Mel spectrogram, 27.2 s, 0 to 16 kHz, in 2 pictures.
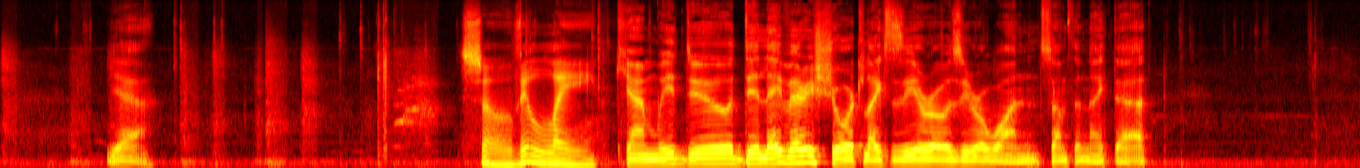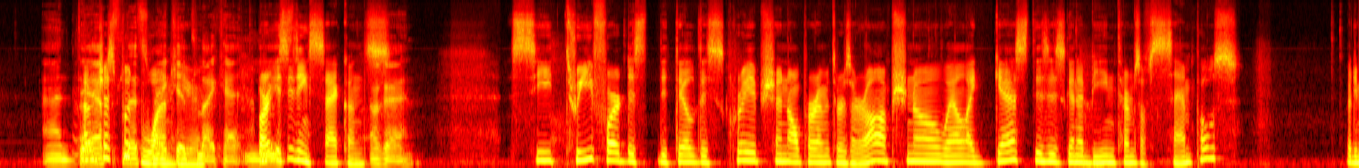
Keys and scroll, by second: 0.4 alt+shift+Down, 3.7 super+v, 16.1 super+Tab, 22.8 super+Tab.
